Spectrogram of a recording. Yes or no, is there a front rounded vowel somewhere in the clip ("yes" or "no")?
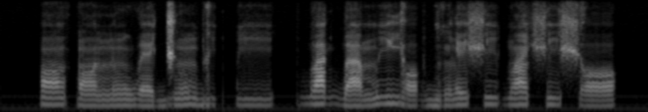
no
